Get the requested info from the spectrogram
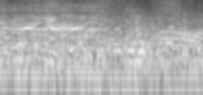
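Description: A horse whinnying over the chatter of a street crowd, with one long, wavering high call in the first second.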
